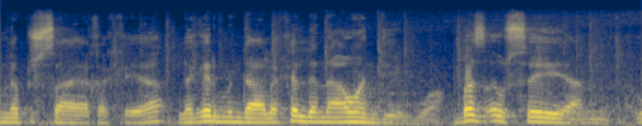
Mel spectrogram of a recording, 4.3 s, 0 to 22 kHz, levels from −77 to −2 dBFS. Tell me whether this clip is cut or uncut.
cut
